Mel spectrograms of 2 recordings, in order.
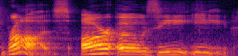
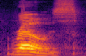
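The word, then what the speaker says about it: Roze: was reading this and I pronounced this ro o ze. It has a pronunciation guide at the beginning of the book and it says rose.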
